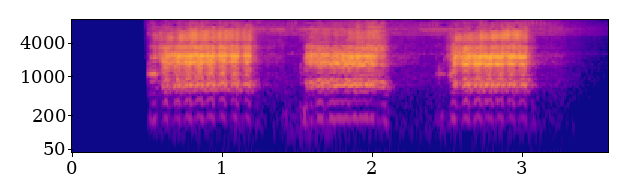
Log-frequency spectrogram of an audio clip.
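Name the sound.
baby goat bleating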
